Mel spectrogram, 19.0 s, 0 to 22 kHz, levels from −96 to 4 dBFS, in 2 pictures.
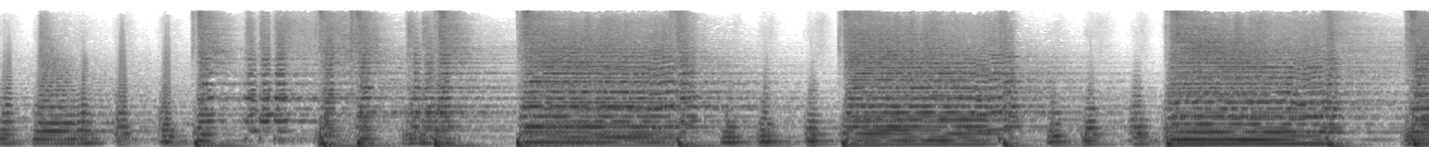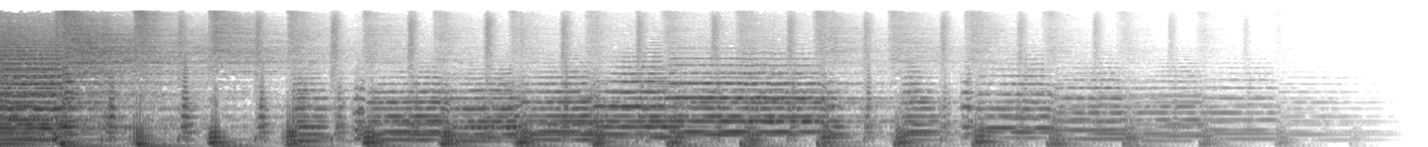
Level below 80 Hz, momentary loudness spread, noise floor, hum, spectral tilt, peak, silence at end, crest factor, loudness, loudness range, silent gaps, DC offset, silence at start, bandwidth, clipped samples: -38 dBFS; 15 LU; -71 dBFS; none; -4.5 dB/octave; -6 dBFS; 1.35 s; 16 dB; -22 LUFS; 11 LU; none; under 0.1%; 0 s; 16.5 kHz; under 0.1%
